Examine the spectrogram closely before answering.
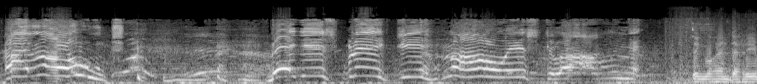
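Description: An elderly man sings loudly and with strain close by.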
